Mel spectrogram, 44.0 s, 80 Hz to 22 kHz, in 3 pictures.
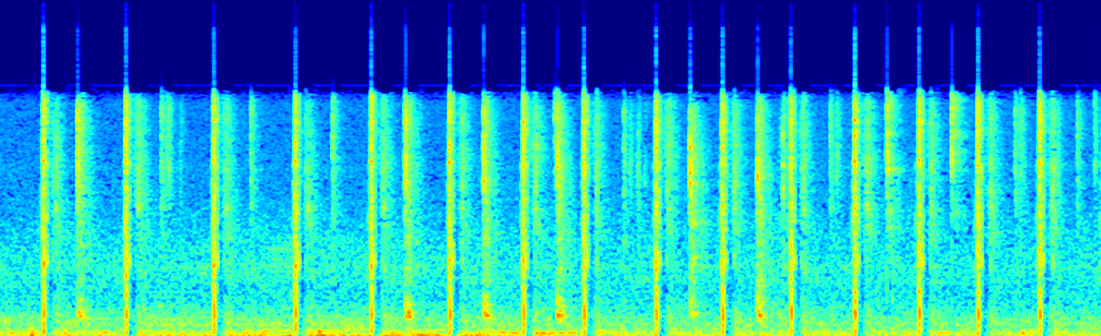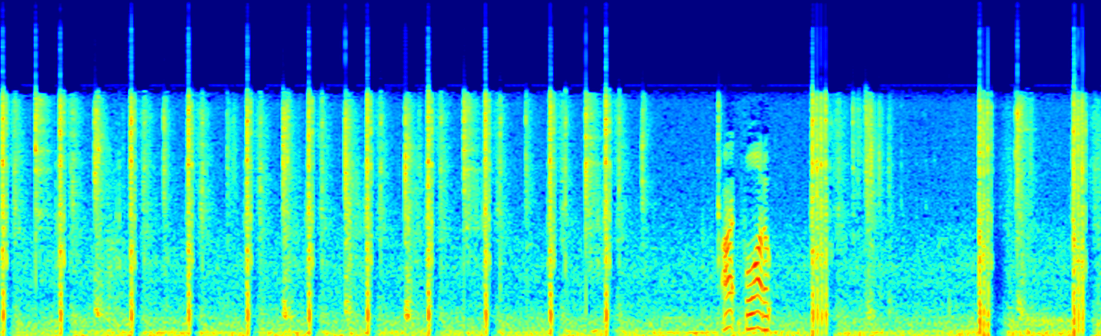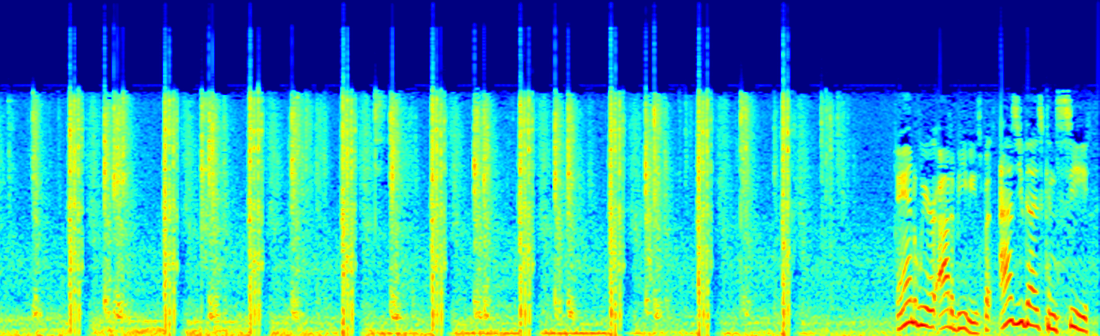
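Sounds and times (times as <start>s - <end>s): airsoft gun single shots: 27.8s - 29.5s.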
